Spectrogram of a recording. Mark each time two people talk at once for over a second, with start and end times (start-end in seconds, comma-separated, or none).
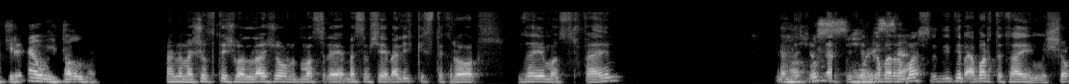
7.8-9.1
